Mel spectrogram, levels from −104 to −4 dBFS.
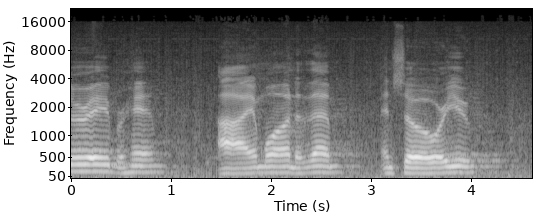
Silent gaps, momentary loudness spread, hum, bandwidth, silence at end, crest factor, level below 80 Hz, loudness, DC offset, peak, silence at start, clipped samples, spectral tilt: none; 21 LU; none; 11 kHz; 0 s; 14 dB; -46 dBFS; -21 LUFS; 0.3%; -6 dBFS; 0 s; under 0.1%; -7 dB/octave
